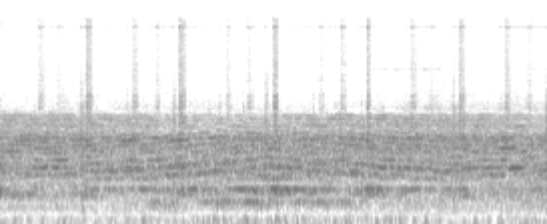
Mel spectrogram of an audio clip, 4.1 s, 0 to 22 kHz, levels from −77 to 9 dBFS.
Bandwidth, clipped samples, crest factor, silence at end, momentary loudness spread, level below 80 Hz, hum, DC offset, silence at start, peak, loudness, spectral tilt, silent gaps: 16.5 kHz; under 0.1%; 16 dB; 0 s; 1 LU; -58 dBFS; none; under 0.1%; 0 s; -18 dBFS; -31 LUFS; -2 dB/octave; none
